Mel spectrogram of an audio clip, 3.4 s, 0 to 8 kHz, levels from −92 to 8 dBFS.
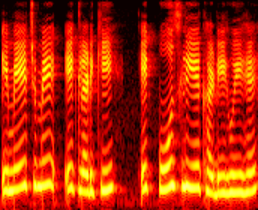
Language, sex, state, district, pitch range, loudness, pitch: Hindi, female, Uttar Pradesh, Muzaffarnagar, 270-335 Hz, -12 LUFS, 300 Hz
